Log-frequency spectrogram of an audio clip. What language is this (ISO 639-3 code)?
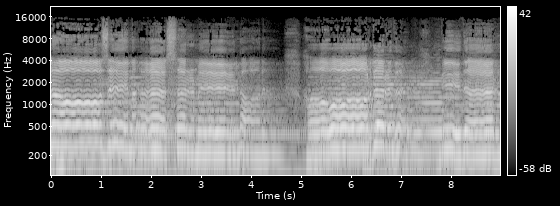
tur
